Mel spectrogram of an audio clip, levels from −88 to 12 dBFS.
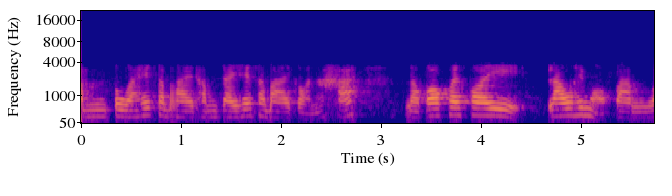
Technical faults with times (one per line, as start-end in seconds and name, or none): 0.00-5.74 iLBC codec
0.90-0.98 lost iLBC frames
3.28-3.31 lost iLBC frames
